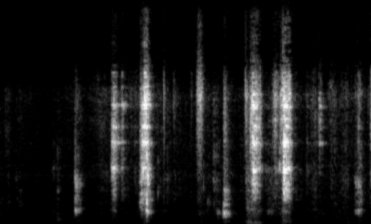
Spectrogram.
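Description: Cardboard pieces scrape and tap on a table.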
